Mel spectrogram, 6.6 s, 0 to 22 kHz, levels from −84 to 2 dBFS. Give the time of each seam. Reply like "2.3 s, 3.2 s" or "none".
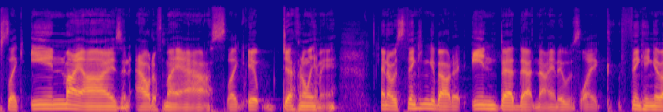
2.4 s, 3.1 s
